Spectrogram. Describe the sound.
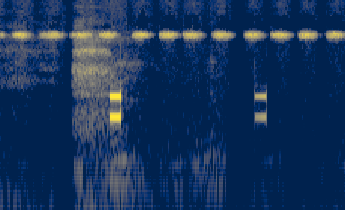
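Two brief electronic keypad tones from a mobile phone being dialed in the dark, sounding a couple of seconds apart over steady, high cricket chirping. A short rustle comes just before the first tone.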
